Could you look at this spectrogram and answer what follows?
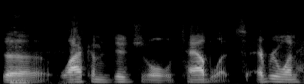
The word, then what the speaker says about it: Wacom: So I think he said Wacom, because it's like what you do with your dog, you Wacom.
